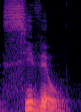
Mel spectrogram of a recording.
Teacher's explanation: a sílaba tônica não é a última é a penúltima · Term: paroxítona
